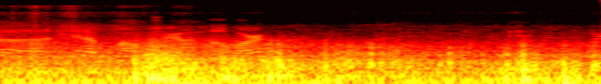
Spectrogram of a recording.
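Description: Thunder rumbling during a lightning storm, swelling about a second in and rolling on in uneven surges.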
